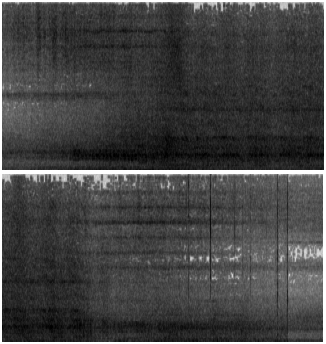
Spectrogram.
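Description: Passenger train passing close along the platform, its wheels running on the rails: the noise builds over the first couple of seconds, holds for about six seconds, then fades. Near the end it drops suddenly to a quieter, more distant train sound.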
